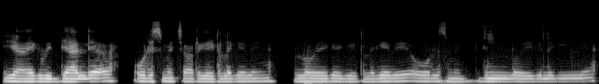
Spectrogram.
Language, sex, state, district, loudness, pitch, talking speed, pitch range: Hindi, male, Uttar Pradesh, Saharanpur, -15 LUFS, 140 Hz, 250 wpm, 135-145 Hz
